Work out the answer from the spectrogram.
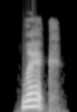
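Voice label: "lick", spoken word, articulation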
